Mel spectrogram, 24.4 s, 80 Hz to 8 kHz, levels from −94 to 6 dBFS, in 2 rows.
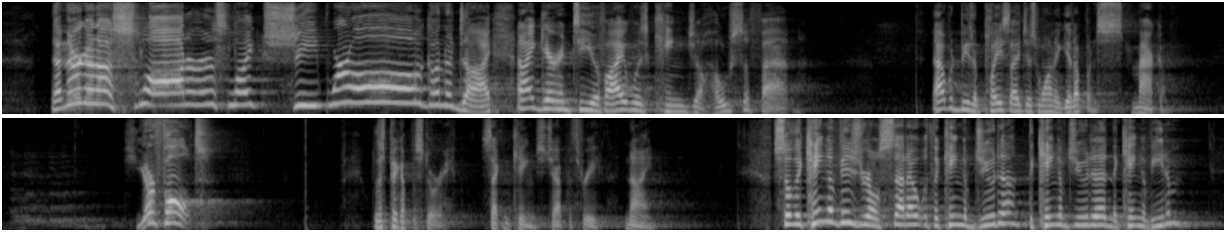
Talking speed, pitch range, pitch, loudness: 170 wpm, 190-310 Hz, 230 Hz, -29 LUFS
